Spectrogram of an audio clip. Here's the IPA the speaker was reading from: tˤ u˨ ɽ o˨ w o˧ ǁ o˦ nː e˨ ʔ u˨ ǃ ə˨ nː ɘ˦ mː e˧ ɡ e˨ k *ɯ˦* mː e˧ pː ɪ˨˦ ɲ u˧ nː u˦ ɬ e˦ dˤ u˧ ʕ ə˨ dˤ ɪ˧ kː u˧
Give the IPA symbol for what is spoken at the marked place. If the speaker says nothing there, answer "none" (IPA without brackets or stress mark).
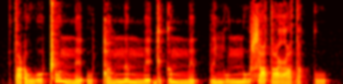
ə˦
